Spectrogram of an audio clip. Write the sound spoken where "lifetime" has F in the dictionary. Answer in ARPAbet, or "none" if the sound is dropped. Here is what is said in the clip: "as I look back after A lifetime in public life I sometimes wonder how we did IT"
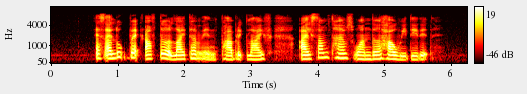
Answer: none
